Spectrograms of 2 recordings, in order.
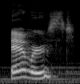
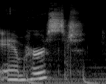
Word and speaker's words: Amherst: no wer um ammer looks like it should be Amherst but it is not wor like w sauce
